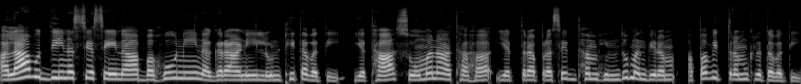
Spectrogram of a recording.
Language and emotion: Sanskrit, neutral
